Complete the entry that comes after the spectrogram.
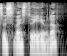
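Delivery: ordinary delivery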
